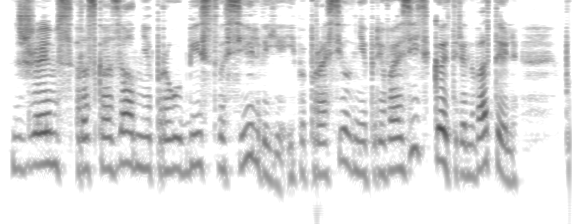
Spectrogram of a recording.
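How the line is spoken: Whispered explanation. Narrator (Russian): пояснил Виллари шепотом, чтобы их не услышала его супруга

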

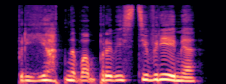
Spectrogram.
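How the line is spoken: Hoarse voice. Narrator (Russian): хрипло произнесла

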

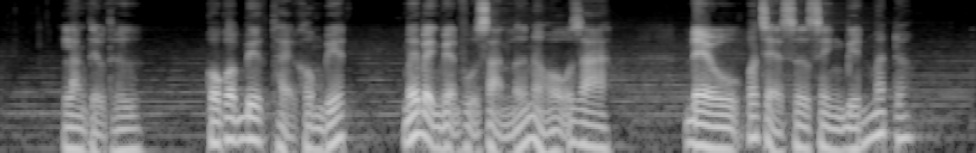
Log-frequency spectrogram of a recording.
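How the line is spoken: Sighing. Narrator (Vietnamese): Vương Quân Diệt thở dài

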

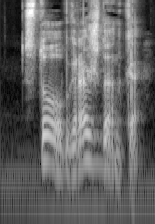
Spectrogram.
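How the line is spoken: Calm official. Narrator (Russian): спокойно ответил представитель власти

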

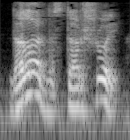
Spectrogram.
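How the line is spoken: Condescending knowing snort. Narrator (Russian): покровительственно хмыкнул рентген, знающий о людях буквально все

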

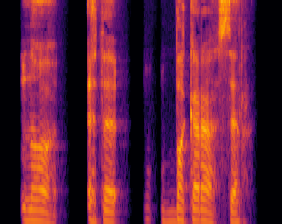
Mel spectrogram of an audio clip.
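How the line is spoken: Trembling voice. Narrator (Russian): дрогнувшим голосом отозвался крупье

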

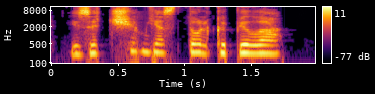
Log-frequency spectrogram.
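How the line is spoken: Whisper. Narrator (Russian): прошептала она

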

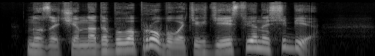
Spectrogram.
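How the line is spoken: Angry question. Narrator (Russian): спросил Тенгель сердито

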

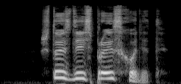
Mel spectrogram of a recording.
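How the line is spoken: Stern question. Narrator (Russian): строго спросила Кассандра командира

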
